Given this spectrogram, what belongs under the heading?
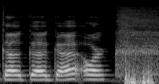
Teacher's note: So I'm going from just pushing air up through an open vocal tract to now quickly closing and then opening that entire tract with this big mass, the back of my tongue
